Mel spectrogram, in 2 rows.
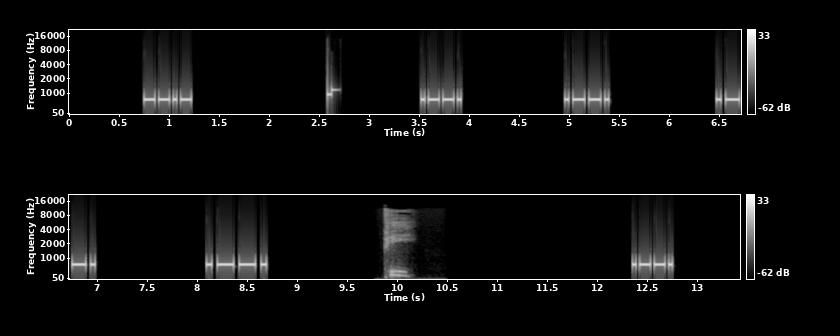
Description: Morse code, heard as a keyed tone, about 30 wpm, spaced as for 7 wpm, 700 Hz. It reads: Q PPPP P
